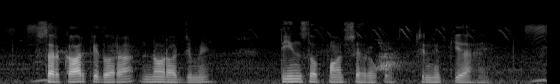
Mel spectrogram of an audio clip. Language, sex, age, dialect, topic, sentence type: Hindi, male, 46-50, Awadhi Bundeli, banking, statement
